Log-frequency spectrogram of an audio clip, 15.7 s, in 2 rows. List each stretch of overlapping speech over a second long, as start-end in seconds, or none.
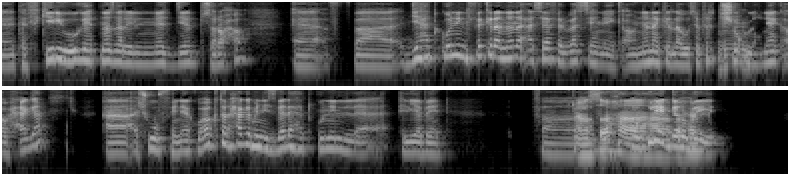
13.6-14.9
